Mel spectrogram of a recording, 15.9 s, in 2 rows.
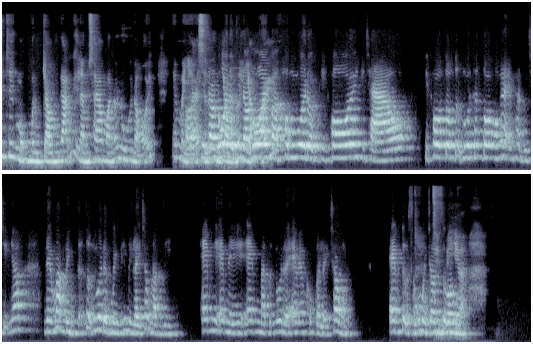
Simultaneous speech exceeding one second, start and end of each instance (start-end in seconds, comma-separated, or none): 2.7-4.1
